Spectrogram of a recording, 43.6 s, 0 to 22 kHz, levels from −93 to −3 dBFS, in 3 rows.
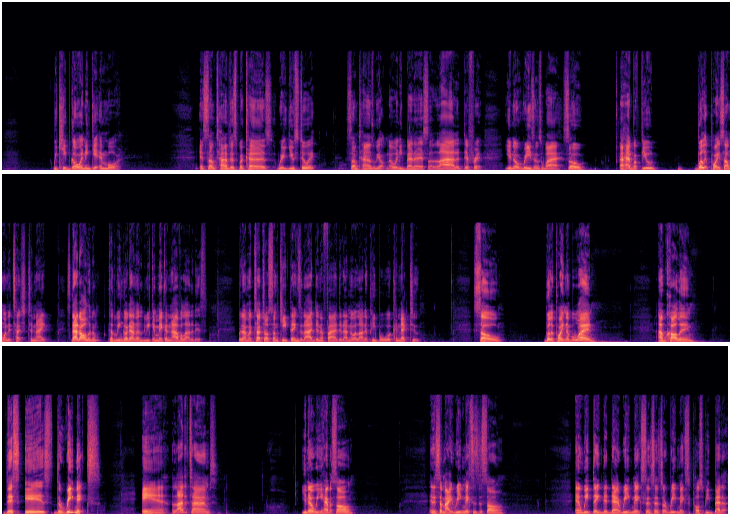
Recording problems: none

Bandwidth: 15.5 kHz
